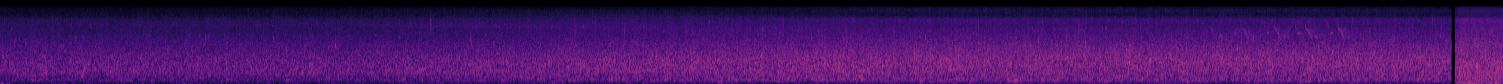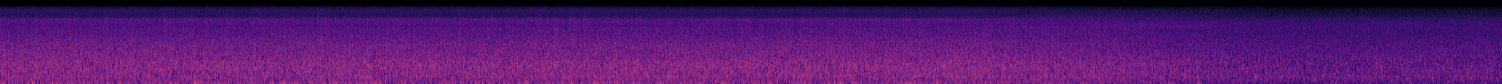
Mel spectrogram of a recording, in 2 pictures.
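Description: Mountain creek flowing over rocks, a steady rush of water. About halfway through it switches abruptly to a fuller, deeper rush of water spilling down a small cascade, which eases a little near the end.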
